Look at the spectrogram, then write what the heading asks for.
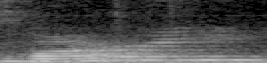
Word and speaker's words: Marji: my name wrong so my name is Mari you notice it has a silent letter this has forced me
